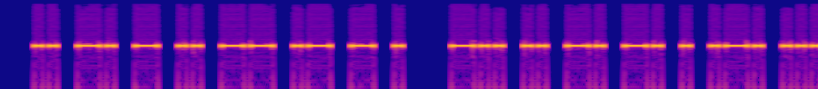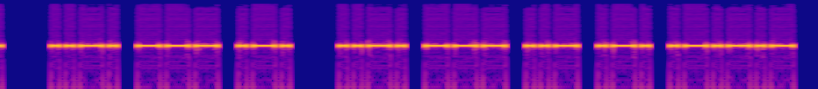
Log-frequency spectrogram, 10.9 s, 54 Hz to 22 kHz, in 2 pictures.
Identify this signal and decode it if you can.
Morse code, heard as a keyed tone, about 25 wpm, 1000 Hz. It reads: INTIMATE DINNERS FOR FOUR.
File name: qotdfiles / 25wpm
